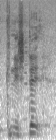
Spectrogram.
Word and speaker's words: Canicheté: Nous autres, on dit Knicheté. Mais ça s'écrit « Canicheté ».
